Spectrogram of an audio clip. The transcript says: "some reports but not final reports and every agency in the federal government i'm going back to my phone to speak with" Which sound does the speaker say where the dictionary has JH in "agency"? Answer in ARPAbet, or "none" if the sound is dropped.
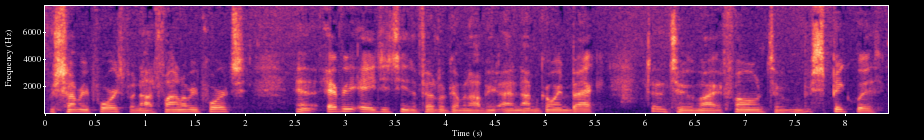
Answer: JH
